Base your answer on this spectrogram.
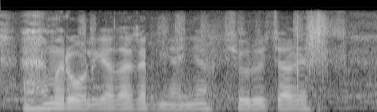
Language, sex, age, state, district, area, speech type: Dogri, male, 18-30, Jammu and Kashmir, Udhampur, rural, spontaneous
